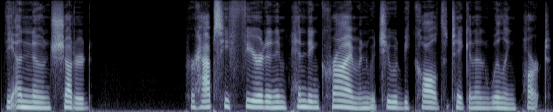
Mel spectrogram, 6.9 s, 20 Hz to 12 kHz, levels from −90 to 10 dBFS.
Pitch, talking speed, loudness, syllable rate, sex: 165 Hz, 175 wpm, -20 LUFS, 5.5 syllables/s, female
